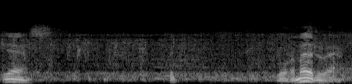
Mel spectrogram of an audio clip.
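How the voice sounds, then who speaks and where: Gruff, wary sea captain, muffled radio. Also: male voice, on the low side, animated, takes it slowly, background noise. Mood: reluctant. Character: gruff, wary sea captain narrating his tense tale. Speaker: actor and narrator in a radio drama. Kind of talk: 1940s radio drama acting. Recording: muffled old radio broadcast with music.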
